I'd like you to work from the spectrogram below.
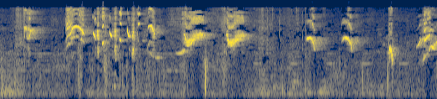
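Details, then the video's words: Energetic Oriental magpie-robin song: bursts of high, sweet whistled notes and scratchy chattering, with clear upslurred and downslurred whistles repeated at uneven intervals of roughly a second. "suara burung kacer gacor"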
